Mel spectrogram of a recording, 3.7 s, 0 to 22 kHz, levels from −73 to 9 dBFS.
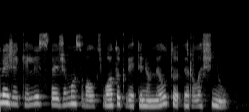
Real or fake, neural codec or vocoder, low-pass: real; none; 7.2 kHz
